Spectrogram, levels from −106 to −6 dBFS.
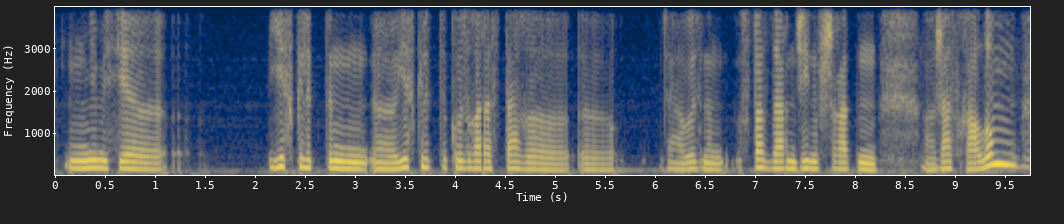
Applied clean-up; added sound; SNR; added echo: none; none; none; none.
